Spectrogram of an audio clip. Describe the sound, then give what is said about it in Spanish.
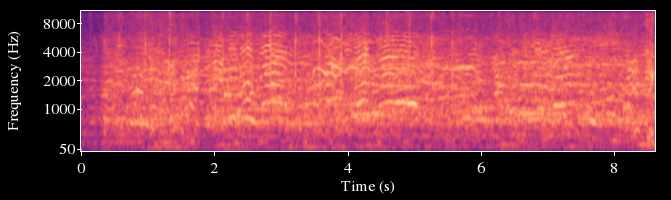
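A large crowd outside the United Nations building in New York cheers the president as he leaves, shouting continuously, many overlapping voices rising and falling in a loud, dense roar with occasional higher-pitched yells standing out. “desde esta mañana el presidente iba saliendo del edificio de Naciones Unidas allá en Nueva York, en donde la gente lo vitoreaba.”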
